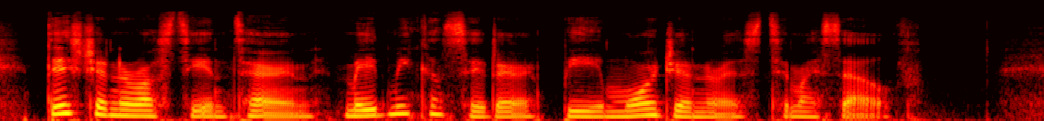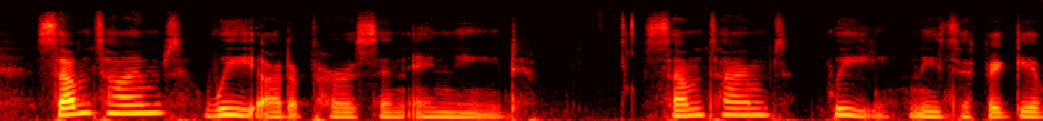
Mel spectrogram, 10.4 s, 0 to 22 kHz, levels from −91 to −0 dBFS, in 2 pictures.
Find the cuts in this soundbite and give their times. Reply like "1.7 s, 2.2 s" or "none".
none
